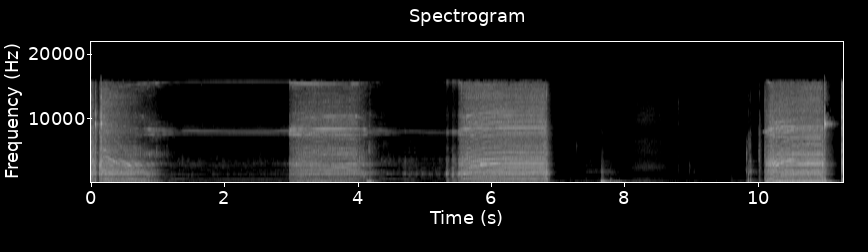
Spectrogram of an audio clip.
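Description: Milwaukee Fuel cordless impact driver given short trigger pulls with nothing in the chuck, test-running after reassembly. The motor winds down in the first second, then starts three more times, at about 3, 5.5 and 10 seconds. Each time it spins up with a rising whine, runs briefly and winds down, with a short click between the second and third runs.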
